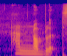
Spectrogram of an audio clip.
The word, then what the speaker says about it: Noblett: That's how it says it's pronounced, but I'm already getting the giggles. – Anne Noblett.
